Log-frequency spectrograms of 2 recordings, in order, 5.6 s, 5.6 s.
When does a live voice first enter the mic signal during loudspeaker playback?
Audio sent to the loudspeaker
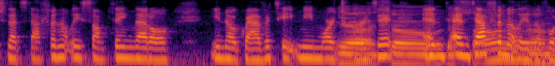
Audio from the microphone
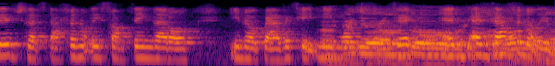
3.2 s

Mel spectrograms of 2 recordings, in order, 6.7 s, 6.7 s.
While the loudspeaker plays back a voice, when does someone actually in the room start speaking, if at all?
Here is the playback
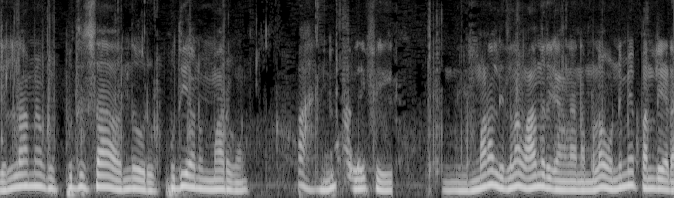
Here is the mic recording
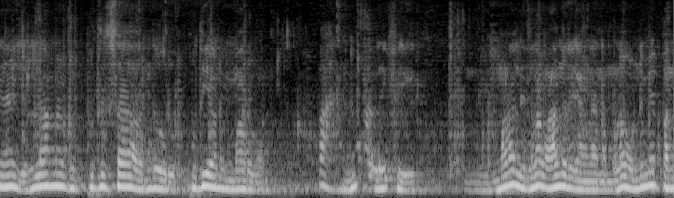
none

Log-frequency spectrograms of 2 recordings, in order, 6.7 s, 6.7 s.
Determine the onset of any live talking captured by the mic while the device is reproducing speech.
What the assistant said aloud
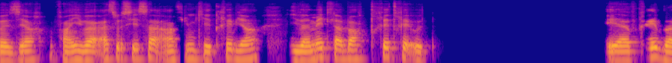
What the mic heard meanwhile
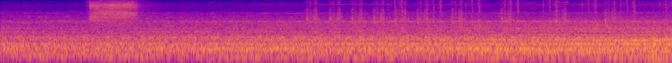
none

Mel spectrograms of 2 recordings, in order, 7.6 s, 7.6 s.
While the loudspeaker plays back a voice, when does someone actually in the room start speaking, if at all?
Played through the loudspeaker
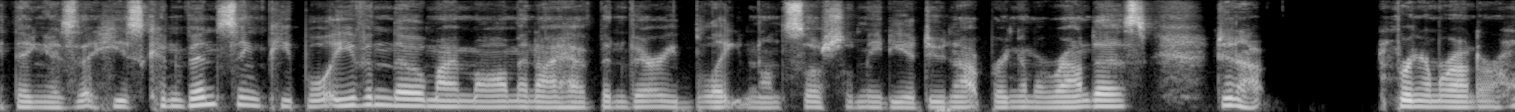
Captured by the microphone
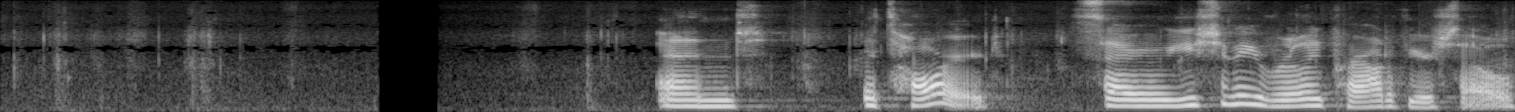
3.3 s

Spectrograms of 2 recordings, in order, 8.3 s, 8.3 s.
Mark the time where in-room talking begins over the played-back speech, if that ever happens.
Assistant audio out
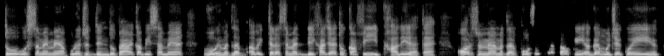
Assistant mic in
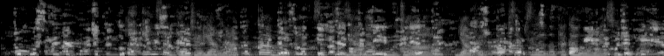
1.6 s

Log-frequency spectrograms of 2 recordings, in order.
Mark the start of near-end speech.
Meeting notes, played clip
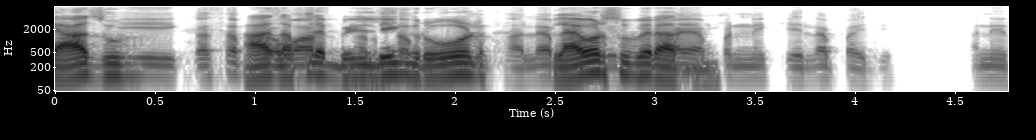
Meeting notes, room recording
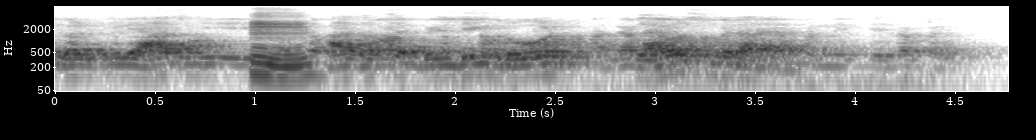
1.0 s

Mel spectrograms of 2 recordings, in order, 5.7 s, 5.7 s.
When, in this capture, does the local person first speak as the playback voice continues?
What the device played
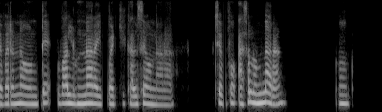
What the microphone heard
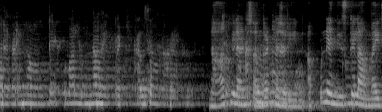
3.2 s

